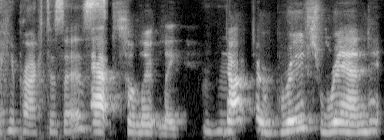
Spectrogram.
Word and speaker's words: Rind: practices absolutely Dr Bruce Rend it's it's still it's spelled r-i-n-d which is rind but it's pronounced Rend and he's in Gaithersburg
